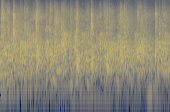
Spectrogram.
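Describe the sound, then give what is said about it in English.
A dense, steady round of applause from a crowd for a group of ladies, many hands clapping at once in a continuous crackling wash with no pauses and no voices standing out. “give these ladies a good round of applause.”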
